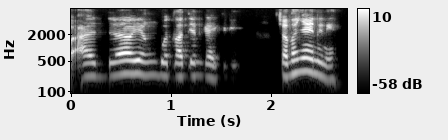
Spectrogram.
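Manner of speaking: ordinary delivery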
